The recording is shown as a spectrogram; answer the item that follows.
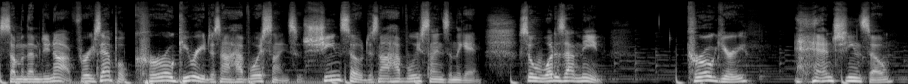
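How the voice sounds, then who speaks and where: A man's voice: mid-range voice, fairly bright tone. Casual, rambling man over background music. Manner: rambling, off-the-cuff, informal. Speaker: gaming YouTuber. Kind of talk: casual video commentary on a game.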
